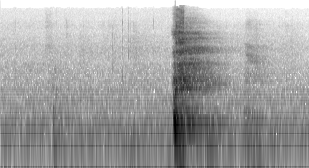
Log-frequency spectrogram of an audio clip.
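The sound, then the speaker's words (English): A single sharp, loud cough, followed by a softer, shorter rasp a moment later, with no one talking. “You yawn, and I want to yawn, and if you cough, I don't think I got a cough, and then all of a sudden I got a cough.”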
